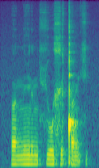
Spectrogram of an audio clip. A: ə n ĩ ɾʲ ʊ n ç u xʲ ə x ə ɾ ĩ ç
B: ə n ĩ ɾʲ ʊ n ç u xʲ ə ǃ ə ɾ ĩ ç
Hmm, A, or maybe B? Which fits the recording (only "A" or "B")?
B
